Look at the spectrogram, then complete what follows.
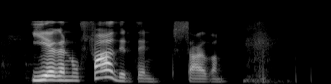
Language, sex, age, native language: Icelandic, female, 40-49, Icelandic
